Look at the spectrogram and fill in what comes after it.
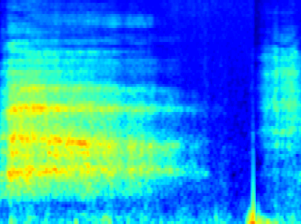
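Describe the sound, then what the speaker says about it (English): A forceful exhale of breath blown out of the lungs during a yoga breathing exercise, a long airy rush that fades out, followed by a short sharp breath near the end. "So whatever you have in your lungs, go ahead and just blow it out."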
